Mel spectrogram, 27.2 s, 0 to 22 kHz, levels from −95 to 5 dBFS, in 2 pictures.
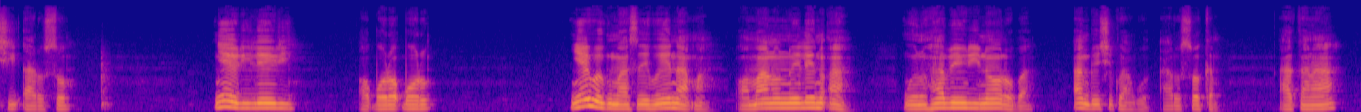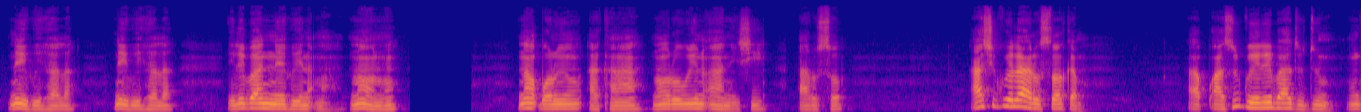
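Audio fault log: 17.71–18.33 s: rebuffering stall. The speech drops to silence for about 0.62 s while playback waits for data, then resumes exactly where it stopped, nothing skipped.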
